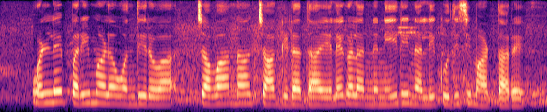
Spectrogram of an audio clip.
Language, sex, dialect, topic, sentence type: Kannada, female, Coastal/Dakshin, agriculture, statement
